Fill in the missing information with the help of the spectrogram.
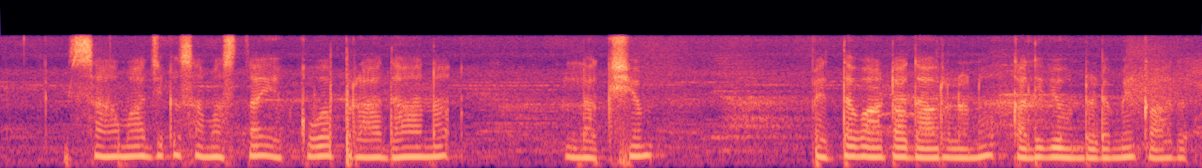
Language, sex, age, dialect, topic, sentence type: Telugu, female, 18-24, Central/Coastal, banking, statement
